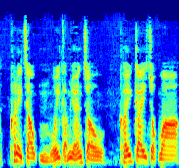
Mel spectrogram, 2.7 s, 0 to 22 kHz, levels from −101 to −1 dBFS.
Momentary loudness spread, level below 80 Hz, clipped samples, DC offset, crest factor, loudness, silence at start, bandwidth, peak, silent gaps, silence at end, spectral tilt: 3 LU; -56 dBFS; under 0.1%; under 0.1%; 12 dB; -17 LUFS; 0.15 s; 14.5 kHz; -4 dBFS; none; 0 s; -5 dB/octave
